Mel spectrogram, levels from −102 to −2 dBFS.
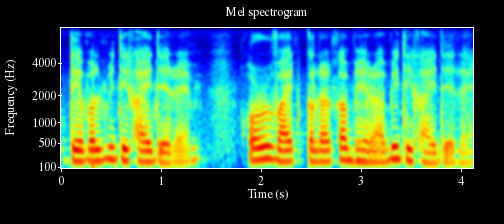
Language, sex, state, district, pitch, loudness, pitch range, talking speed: Hindi, female, Arunachal Pradesh, Papum Pare, 185 Hz, -18 LUFS, 180-200 Hz, 235 wpm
